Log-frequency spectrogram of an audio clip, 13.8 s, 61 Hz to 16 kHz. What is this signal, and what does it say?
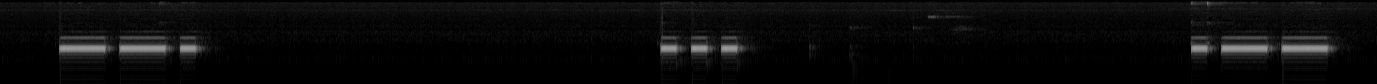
Morse code, heard as a keyed tone, about 8 wpm, 650 Hz. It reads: G S W
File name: jh8cbh / 2025cw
